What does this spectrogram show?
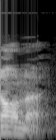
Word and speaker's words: honor: look at the word honor we say an honor not at honor the age in honor is silent other examples are an hour and an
